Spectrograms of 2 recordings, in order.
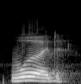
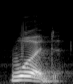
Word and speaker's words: would: as well number 9 would this word also has a silent letter it has a silent L in addition the öyou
